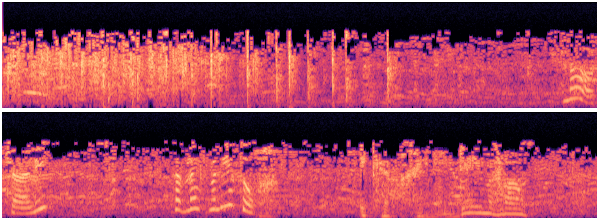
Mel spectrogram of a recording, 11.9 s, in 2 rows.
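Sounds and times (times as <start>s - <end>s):
audience applause: 0.0s - 4.0s
crowd murmur: 1.2s - 11.8s
speech: 5.9s - 6.6s, 7.7s - 8.8s, 9.5s - 11.4s.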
